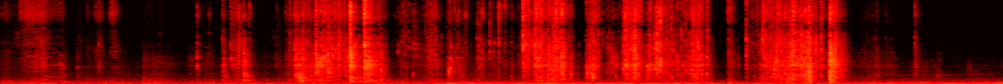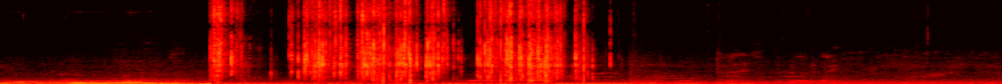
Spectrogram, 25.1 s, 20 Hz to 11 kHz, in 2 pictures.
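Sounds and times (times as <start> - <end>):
packing material crinkling: 2.8 - 10.7, 15.2 - 20.3.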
